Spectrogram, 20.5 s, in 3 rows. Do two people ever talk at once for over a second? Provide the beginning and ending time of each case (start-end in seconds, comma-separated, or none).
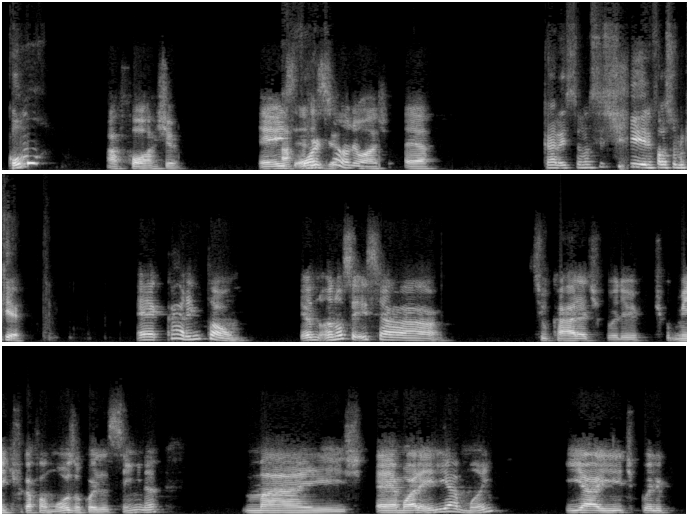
none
